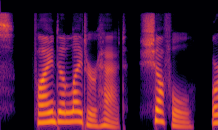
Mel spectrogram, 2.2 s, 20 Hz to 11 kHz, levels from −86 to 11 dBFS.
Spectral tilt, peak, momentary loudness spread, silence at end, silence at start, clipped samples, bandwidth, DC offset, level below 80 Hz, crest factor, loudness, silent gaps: -4.5 dB/octave; 0 dBFS; 10 LU; 0 s; 0 s; under 0.1%; 8 kHz; under 0.1%; -60 dBFS; 18 dB; -18 LUFS; none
